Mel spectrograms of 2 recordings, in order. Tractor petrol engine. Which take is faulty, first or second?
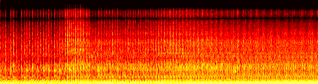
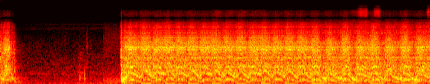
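second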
